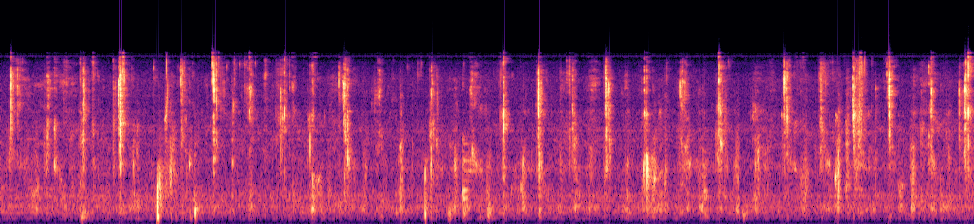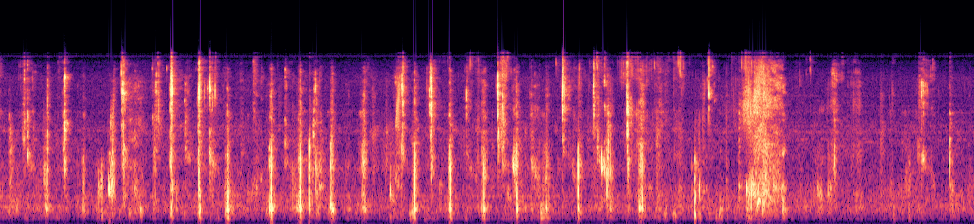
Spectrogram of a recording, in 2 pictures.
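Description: Close-up eating sounds of a man chewing hand-fed mouthfuls of rice and mutton curry: quick wet mouth clicks and lip smacks, several a second, with one longer, noisier mouth sound near the end.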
